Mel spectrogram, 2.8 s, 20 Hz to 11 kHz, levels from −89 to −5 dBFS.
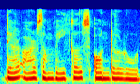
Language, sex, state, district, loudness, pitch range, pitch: English, female, Assam, Kamrup Metropolitan, -14 LUFS, 170-185 Hz, 180 Hz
